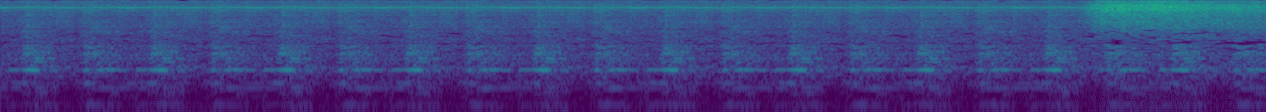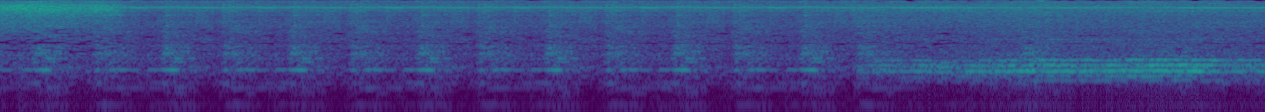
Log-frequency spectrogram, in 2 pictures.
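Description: A recently overhauled steam locomotive chuffs in a steady, even rhythm, interrupted midway by a loud burst of hissing steam, with another broad hiss swelling up near the end. No one speaks.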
